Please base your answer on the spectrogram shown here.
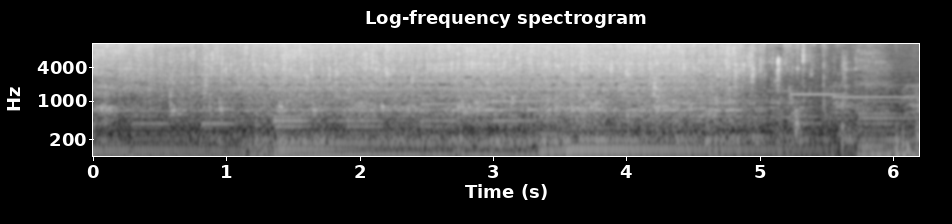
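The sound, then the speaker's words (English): Rushing water of a waterfall: a steady, continuous splashing flow that stays loud throughout, with a faint tonal hum underneath and no voices. “And then he wanted to put him in a waterfall, and here is the sound of it.”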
